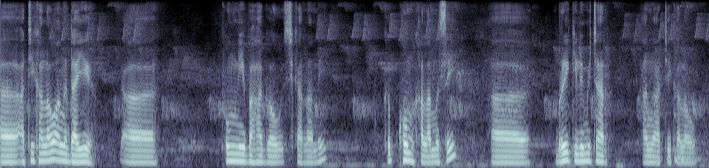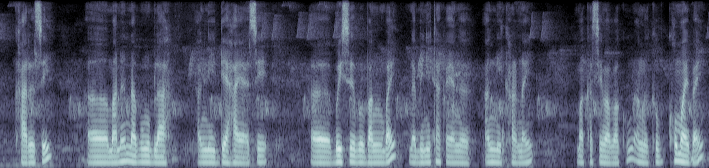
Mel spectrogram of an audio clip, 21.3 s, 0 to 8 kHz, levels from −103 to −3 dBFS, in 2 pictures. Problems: low volume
